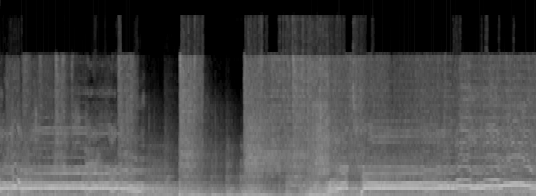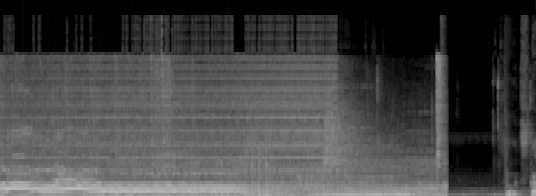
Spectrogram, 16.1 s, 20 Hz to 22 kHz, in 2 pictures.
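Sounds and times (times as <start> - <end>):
rock band playing: 0.0 - 14.8
woman singing high notes: 4.6 - 11.9.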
